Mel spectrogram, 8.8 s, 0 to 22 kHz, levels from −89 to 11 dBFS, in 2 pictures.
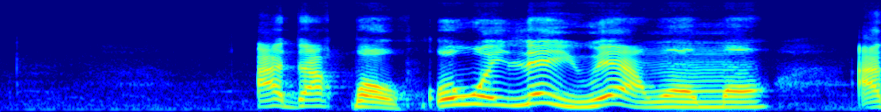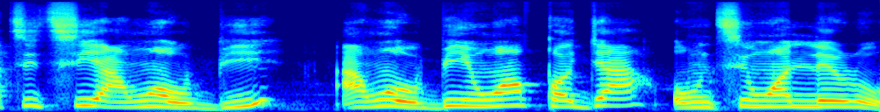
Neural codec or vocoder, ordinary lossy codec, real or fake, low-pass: autoencoder, 48 kHz, 128 numbers a frame, DAC-VAE, trained on Japanese speech; none; fake; none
